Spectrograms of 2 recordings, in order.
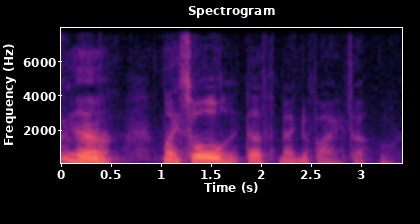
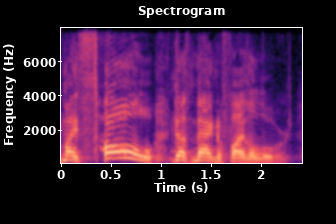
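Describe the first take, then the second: First: It is said flatly, without enthusiasm. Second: It is said with excited enthusiasm.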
